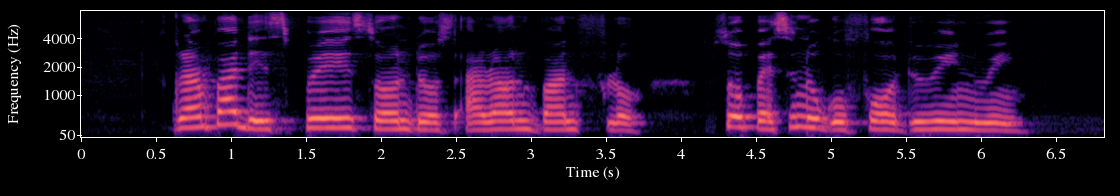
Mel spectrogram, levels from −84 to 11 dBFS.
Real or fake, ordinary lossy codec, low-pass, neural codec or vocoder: real; none; none; none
